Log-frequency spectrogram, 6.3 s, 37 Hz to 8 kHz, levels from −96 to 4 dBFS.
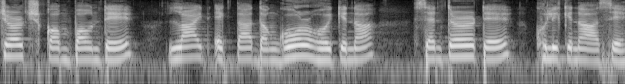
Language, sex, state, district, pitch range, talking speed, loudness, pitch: Nagamese, male, Nagaland, Dimapur, 180-210 Hz, 145 wpm, -15 LUFS, 190 Hz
